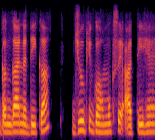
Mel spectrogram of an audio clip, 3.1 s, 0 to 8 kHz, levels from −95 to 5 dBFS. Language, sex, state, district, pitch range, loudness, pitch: Hindi, female, Uttarakhand, Uttarkashi, 170-200 Hz, -16 LUFS, 180 Hz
